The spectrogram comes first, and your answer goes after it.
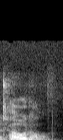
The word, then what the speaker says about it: total: 뒤에 있는 T를 약하게 해서 D로 발음하시면 됩니다.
